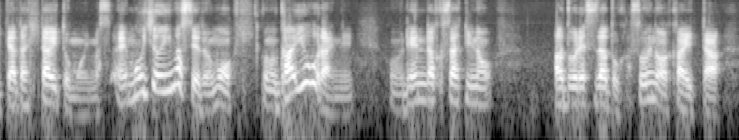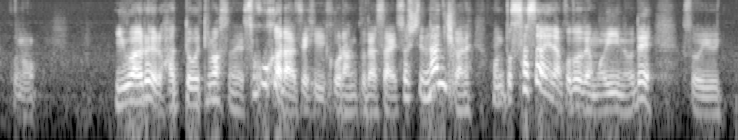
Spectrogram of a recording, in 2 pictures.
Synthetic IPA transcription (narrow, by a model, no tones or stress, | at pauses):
it̪ad̪akʲi̥t̪ait̪oːmo̞imasɨ̥emoːit͡ɕid̪o̞iːmasɨ̥ke̞d̪o̞mo̞ko̞no̞ɡaio̞ːɾaɲ̟ːi | ko̞no̞ɾẽ̞nɾakɯ̟̥sakʲino̞ | ad̪o̞ɾe̞sɨd̪at̪o̞kḁsoːjiɯ̟no̞ɡakait̪a | ko̞no̞̰ | jɯ̟ːaːɾɯ̟e̞ɾɯ̟hat̪ːe̞okʲimasɨno̞d̪e̞so̞ko̞kaɾaze̞çiɡ̥o̞ɾãŋkɯ̟d̪asaiso̞ɕi̥t̪e̞naɲ̟ikanehõ̞nt̪o̞sasainako̞t̪o̞d̪e̞mo̞iːno̞d̪e̞so̞ːjɯ̟ː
